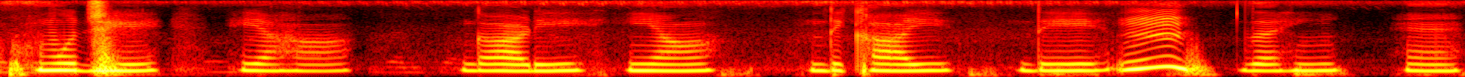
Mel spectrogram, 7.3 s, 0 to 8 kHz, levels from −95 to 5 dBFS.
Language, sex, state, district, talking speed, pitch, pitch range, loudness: Hindi, female, Madhya Pradesh, Katni, 75 wpm, 255 Hz, 250-265 Hz, -16 LUFS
